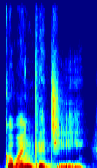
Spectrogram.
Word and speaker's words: Goenkaji: They referred to Goenkaji with a special emphasis on the last syllable, a Hindu honorific that contained a strange mixture of reverence, possessiveness, and familiarity.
